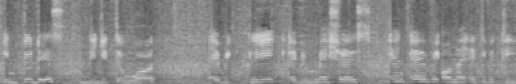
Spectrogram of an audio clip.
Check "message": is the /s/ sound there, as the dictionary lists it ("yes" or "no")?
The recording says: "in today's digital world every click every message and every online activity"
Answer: no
